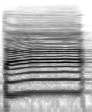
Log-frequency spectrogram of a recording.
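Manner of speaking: তা held low and clear; model letter. Shown as a demonstration. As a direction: lead repetition of তা. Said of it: "আবার বলেন". (তা স্পষ্ট করে বলা)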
